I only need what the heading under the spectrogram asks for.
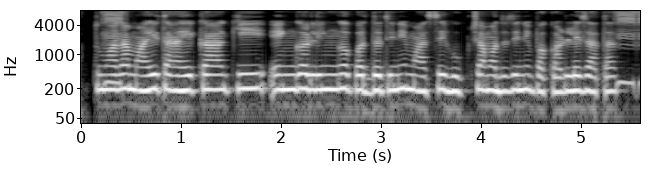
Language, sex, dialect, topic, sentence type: Marathi, female, Varhadi, agriculture, statement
